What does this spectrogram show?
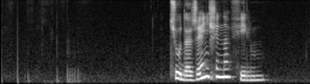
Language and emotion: Russian, positive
